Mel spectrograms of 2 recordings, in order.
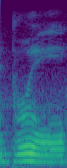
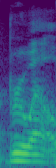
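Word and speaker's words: Brühl: uh what's his name Daniel Brule whose place at uh bruel pardon me I think is how you say it who plays Tony so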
